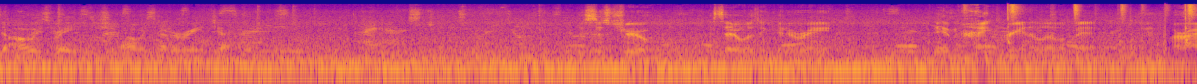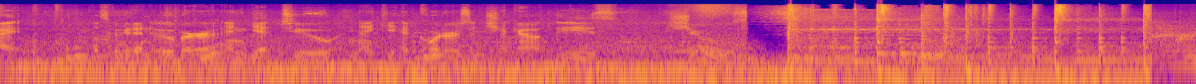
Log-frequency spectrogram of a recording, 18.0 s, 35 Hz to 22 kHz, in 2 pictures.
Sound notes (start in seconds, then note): 7.1 laughs; 14.8 upbeat pop music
